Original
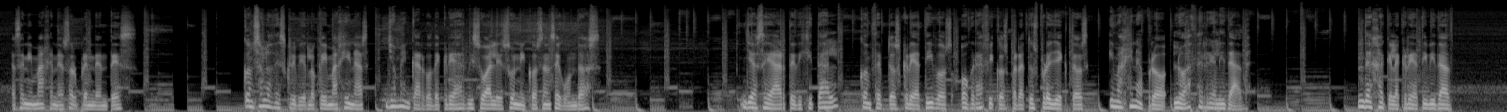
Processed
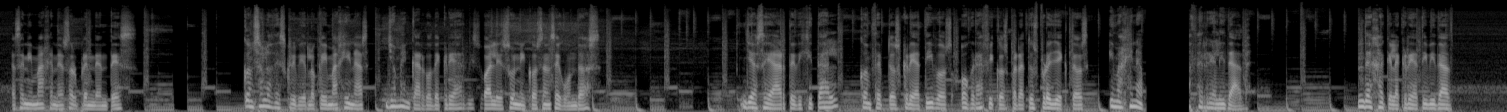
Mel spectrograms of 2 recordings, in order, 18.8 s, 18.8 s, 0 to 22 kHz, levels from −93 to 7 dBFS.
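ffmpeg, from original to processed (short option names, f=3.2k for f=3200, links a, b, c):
-filter_complex "[0:a]asplit=4[a][b][c][d];[a]atrim=end=6.05,asetpts=PTS-STARTPTS,afade=t=out:st=5.56:d=0.49[e];[b]atrim=start=6.05:end=14.32,asetpts=PTS-STARTPTS,afade=t=in:d=0.004:c=hsin,afade=t=out:st=8.266:d=0.004:c=hsin[f];[c]atrim=start=14.32:end=14.86,asetpts=PTS-STARTPTS,volume=0[g];[d]atrim=start=14.86,asetpts=PTS-STARTPTS,afade=t=in:d=0.004:c=hsin[h];[e][f][g][h]concat=n=4:v=0:a=1"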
